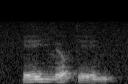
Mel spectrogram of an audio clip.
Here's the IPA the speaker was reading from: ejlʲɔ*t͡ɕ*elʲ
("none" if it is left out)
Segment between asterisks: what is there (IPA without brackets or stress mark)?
k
